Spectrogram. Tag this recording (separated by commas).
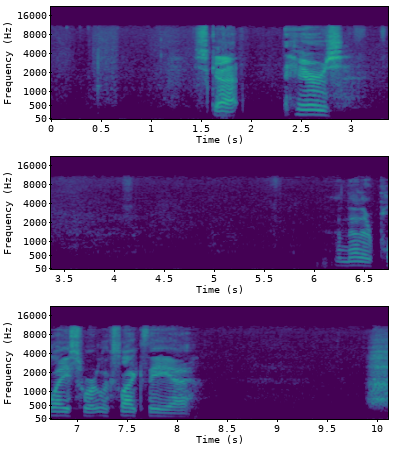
Speech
